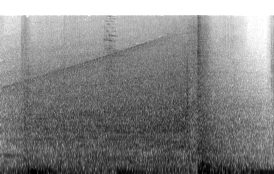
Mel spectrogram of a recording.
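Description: Trailer sound effect: a dense noise swell with a rising whine that climbs for about three seconds, then cuts into a single sharp hit.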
